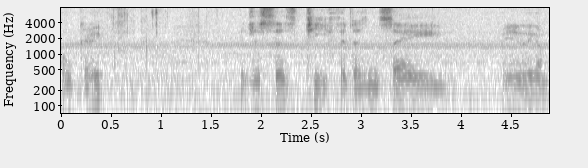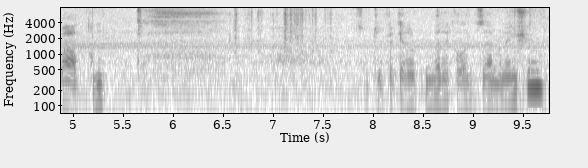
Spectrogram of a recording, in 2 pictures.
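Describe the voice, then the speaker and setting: A man's voice: low voice, a little slow, pauses often. Casual man musing over noisy background. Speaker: reviewer showing mail-order radio drama props. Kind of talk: casual unboxing commentary, reading documents aloud. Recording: clear background noise, room ambience.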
